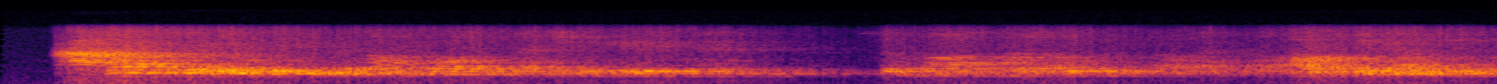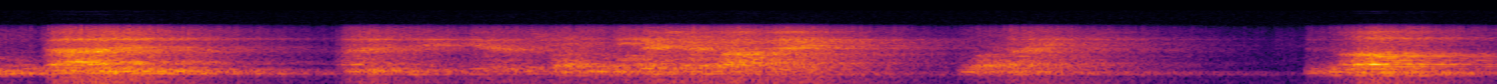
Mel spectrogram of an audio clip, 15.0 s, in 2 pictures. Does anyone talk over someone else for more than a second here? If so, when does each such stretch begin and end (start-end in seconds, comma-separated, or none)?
10.2-11.4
